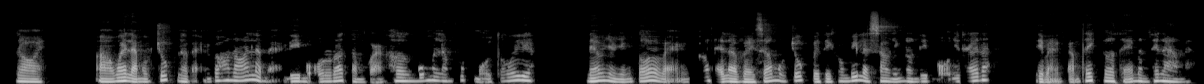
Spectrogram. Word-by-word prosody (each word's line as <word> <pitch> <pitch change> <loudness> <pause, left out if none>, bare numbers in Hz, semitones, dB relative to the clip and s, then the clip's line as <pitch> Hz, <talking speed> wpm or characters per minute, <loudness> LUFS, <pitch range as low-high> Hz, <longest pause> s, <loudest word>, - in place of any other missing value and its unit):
Rồi. 130 -4 +3 0.5
Ờ, 130 -1 +3
quay 160 +2 +7
lại 130 -4 +5
một 125 0 0
chút 200 - +2
là 135 -3 0
bạn - - -9
có 175 +2 0
nói 180 +3 +3
là 205 -3 +4
bạn 145 -1 -8
đi 145 +1 +3
bộ 135 - -4
đâu 140 - 0
đó 165 +2 +4
tầm 125 -4 -3
khoảng 110 - -4
hơn 155 0 +1
45 160 -1 0
phút 190 0 -8
mỗi 125 -1 -5
tối. 180 +5 +2 0.6
Nếu 150 +4 +4
như 170 -4 +3
những 120 -1 0
tối 175 +5 +5
mà - - -1
bạn 115 - -6
có 175 - -8
thể 120 - +2
là 130 0 +5
về 120 -1 +2
sớm 140 +9 +1
một 170 -5 -1
chút, 180 - +1
vậy 125 - +1
thì 125 - 0
không 145 +3 -4
biết 180 - +3
là 175 - +3
sau 145 +1 0
những 125 0 -1
lần 130 -2 -1
đi 140 - -2
bộ - - -5
như - - -4
thế 165 +2 +1
đó 205 +2 +1 0.5
thì - - +3
bạn - - -2
cảm - - -3
thấy 175 +1 +3
cơ 155 -3 +4
thể 115 +3 -1
mình 150 -2 0
thế 160 - +2
nào 145 -5 +3
nè? 120 - -14
145 Hz, 295 wpm, -22 LUFS, 130-170 Hz, 0.6 s, quay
